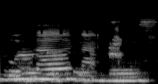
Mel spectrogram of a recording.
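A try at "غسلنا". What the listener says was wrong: Yang gosal, nah, terakhir panjang ya, karena nahnu. Gosal, nah.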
